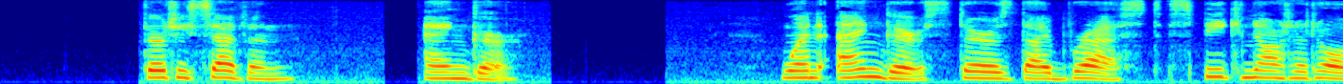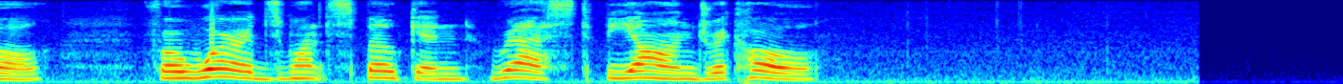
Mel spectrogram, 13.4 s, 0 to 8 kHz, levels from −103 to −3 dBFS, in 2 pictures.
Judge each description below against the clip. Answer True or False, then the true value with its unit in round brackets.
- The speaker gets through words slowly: True (80 wpm)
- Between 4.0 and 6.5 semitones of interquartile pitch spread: False (3.2 semitones)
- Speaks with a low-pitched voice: False (220 Hz)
